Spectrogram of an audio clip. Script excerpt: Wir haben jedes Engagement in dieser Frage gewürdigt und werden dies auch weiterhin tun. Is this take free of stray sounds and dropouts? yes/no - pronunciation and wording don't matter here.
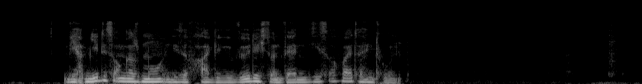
yes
